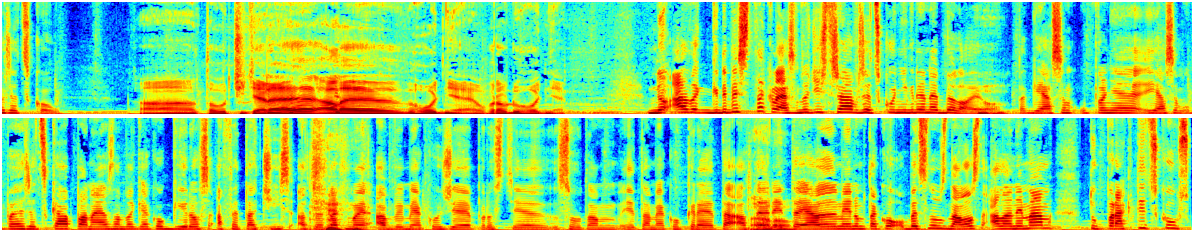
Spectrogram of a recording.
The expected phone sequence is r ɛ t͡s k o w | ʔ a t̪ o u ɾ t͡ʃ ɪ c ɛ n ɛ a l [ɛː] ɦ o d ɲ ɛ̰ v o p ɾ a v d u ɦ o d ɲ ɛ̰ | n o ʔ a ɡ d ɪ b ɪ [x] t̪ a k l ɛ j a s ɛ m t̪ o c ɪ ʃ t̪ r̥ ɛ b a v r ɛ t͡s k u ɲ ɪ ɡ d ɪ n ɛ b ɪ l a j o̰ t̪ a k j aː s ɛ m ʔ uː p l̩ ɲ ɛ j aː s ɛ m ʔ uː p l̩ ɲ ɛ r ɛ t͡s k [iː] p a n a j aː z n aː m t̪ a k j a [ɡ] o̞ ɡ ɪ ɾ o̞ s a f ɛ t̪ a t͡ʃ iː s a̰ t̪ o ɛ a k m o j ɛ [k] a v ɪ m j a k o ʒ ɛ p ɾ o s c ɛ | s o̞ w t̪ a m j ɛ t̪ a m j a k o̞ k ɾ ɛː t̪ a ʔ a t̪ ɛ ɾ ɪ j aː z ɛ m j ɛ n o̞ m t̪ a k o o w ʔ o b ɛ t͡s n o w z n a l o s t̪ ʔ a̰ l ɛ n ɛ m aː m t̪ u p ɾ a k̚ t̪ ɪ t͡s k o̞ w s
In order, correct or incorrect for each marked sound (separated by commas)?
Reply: incorrect, incorrect, incorrect, incorrect, incorrect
